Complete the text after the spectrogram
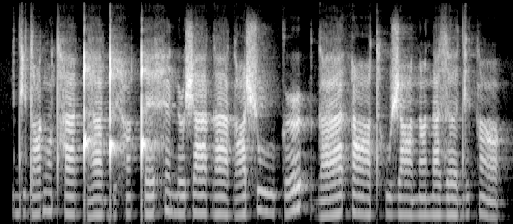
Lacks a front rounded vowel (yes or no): yes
